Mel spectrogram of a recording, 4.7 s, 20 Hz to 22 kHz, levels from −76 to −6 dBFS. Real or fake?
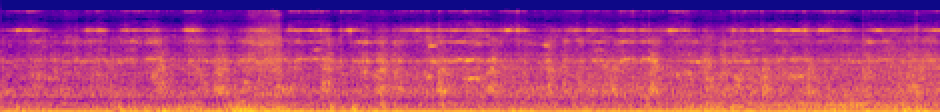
fake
